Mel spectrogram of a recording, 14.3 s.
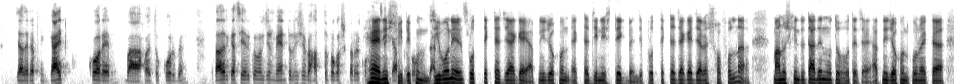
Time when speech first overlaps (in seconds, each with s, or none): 5.5 s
